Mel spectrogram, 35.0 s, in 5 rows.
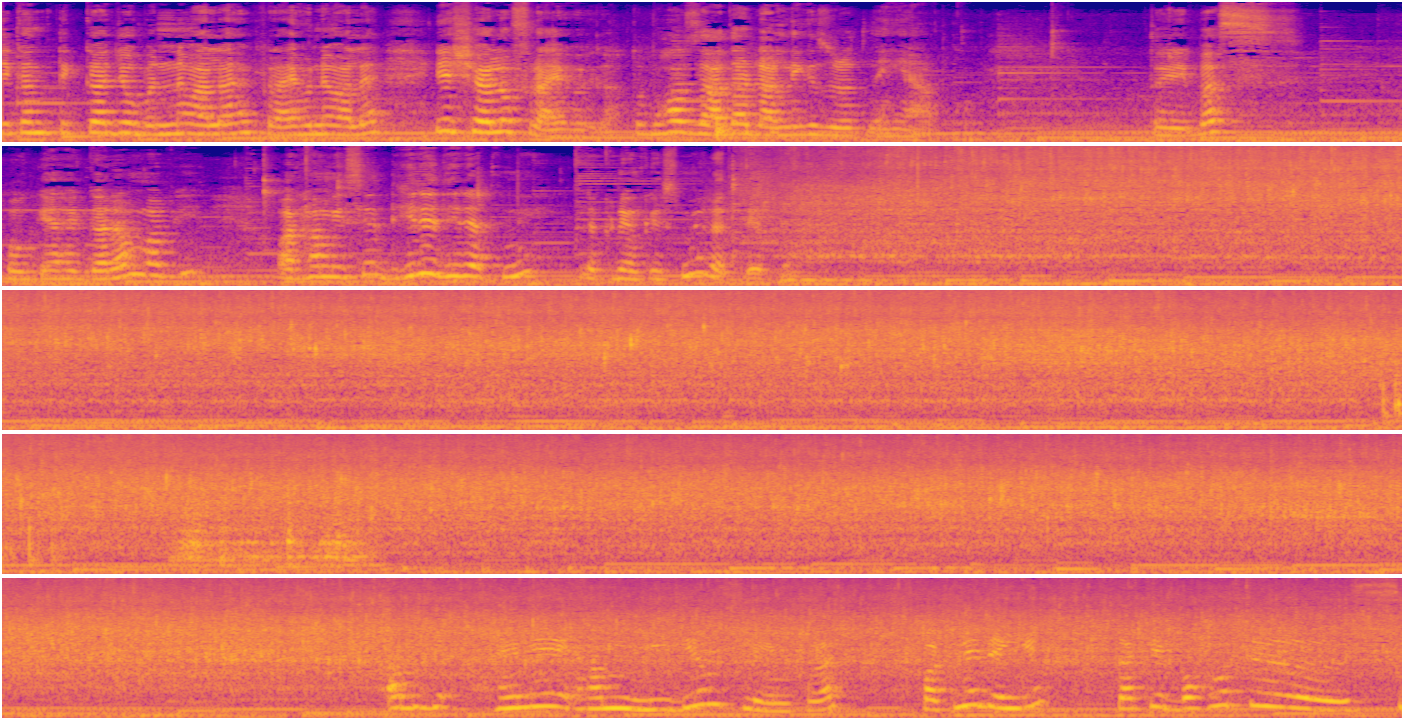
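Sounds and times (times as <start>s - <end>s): chicken sizzling in hot oil: 10.7s - 35.0s.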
